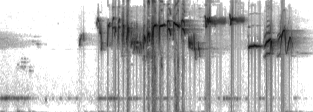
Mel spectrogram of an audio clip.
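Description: European robin singing: after a pause of about a second and a half, one long phrase of quick, high warbling notes that sweep up and down, with two thin, very high notes in the middle and lower trills to finish.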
